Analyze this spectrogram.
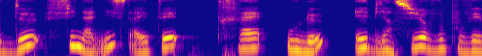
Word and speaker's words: houleux: débats sont généralement assez houleux houleux ça veut dire agité donc un débat ouleux c'est un débat avec beaucoup d'agitation attention oule ça s'écrit avec un H mais on ne le prononce pas et donc par exemple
